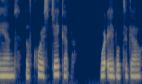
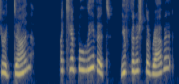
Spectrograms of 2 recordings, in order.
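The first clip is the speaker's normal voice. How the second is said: excited; 8 semitones higher, 5 dB louder than usual. A narrator's reading. Thrilled at finished car.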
